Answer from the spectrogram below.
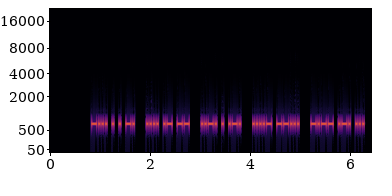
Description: Morse code, heard as a keyed tone, about 34 wpm, 700 Hz. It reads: BEEN HAM FER 47 YRS
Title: Practice QSO - Exchange 3 - More Info - 35wpm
